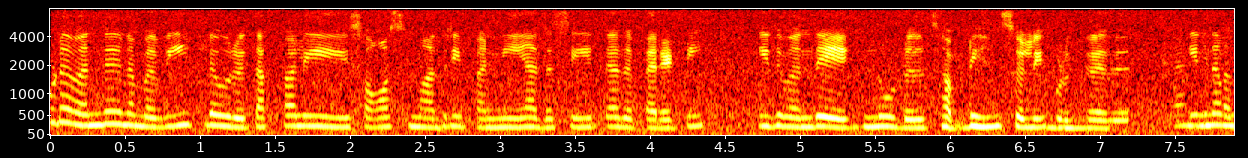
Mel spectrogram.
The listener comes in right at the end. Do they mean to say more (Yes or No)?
Yes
